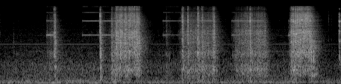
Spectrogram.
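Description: A cordless impact driver whirs and rattles in short bursts.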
